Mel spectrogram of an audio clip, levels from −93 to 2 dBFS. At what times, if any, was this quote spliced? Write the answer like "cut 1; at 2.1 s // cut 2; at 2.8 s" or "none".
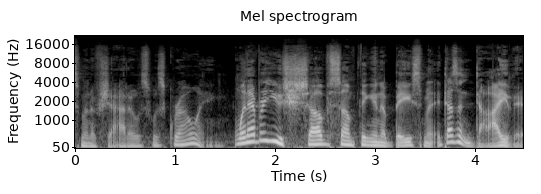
cut 1; at 1.6 s

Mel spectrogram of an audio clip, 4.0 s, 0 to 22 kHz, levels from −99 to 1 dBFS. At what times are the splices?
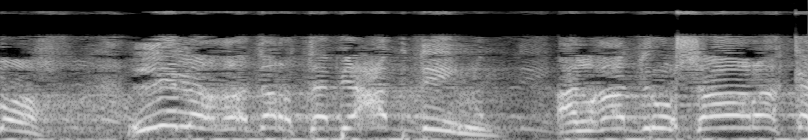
cut 1; at 2.6 s

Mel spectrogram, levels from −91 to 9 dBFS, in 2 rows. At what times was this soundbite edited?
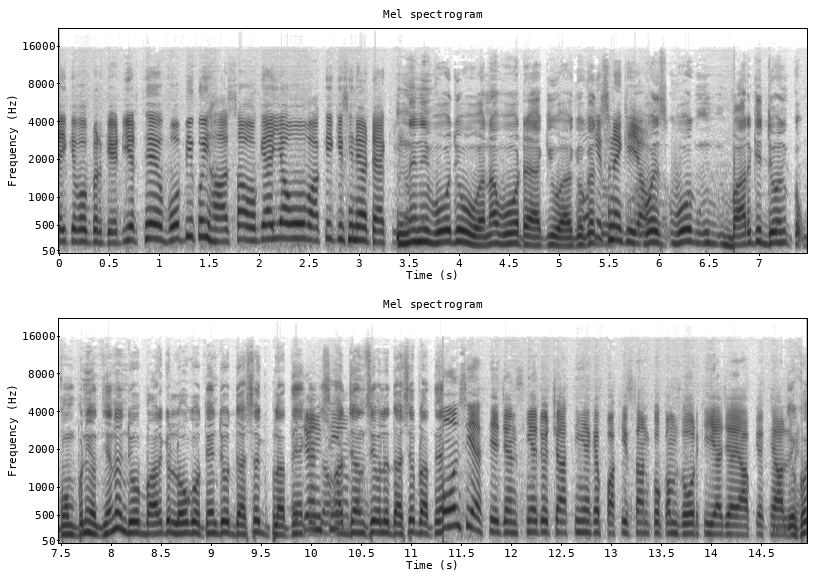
cut 1; at 11.3 s

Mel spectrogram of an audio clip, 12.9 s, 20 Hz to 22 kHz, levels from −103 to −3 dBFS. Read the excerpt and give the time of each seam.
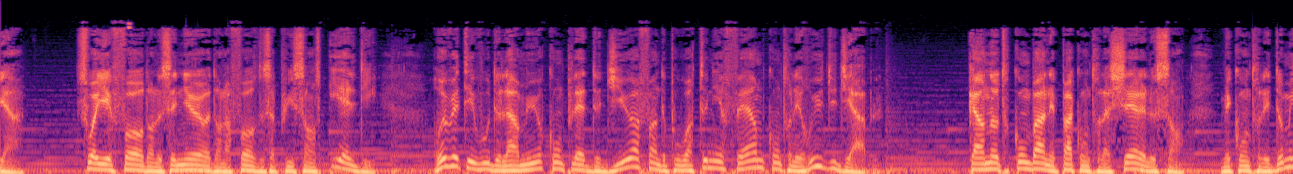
cut 1; at 3.2 s

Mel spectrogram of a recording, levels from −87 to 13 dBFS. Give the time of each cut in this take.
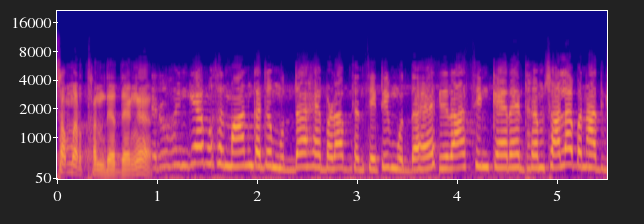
cut 1; at 1.0 s // cut 2; at 3.8 s

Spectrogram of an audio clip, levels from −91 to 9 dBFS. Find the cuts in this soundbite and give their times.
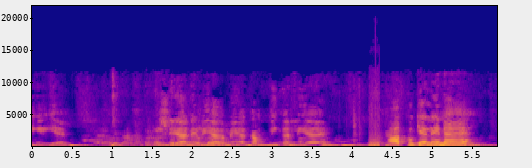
cut 1; at 1.4 s // cut 2; at 4.2 s

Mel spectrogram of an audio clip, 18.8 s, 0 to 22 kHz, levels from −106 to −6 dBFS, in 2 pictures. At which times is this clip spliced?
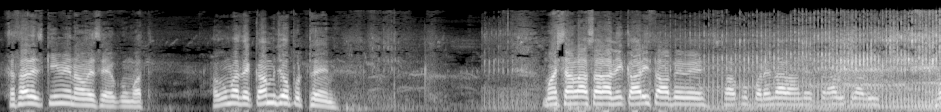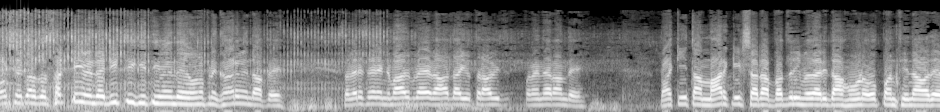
none

